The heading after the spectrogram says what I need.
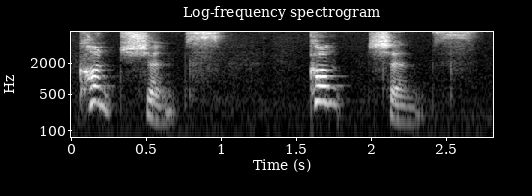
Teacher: we really need a strong Con in the first syllable it's not awah no it has to be stressed okay so · The second syllable has a schwa.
